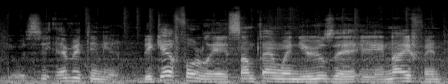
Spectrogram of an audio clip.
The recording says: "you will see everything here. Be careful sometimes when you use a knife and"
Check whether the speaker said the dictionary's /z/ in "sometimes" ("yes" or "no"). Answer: no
